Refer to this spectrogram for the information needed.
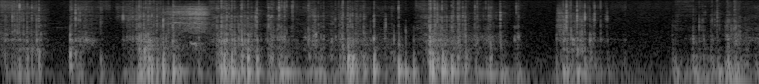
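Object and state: Studded suede boot.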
